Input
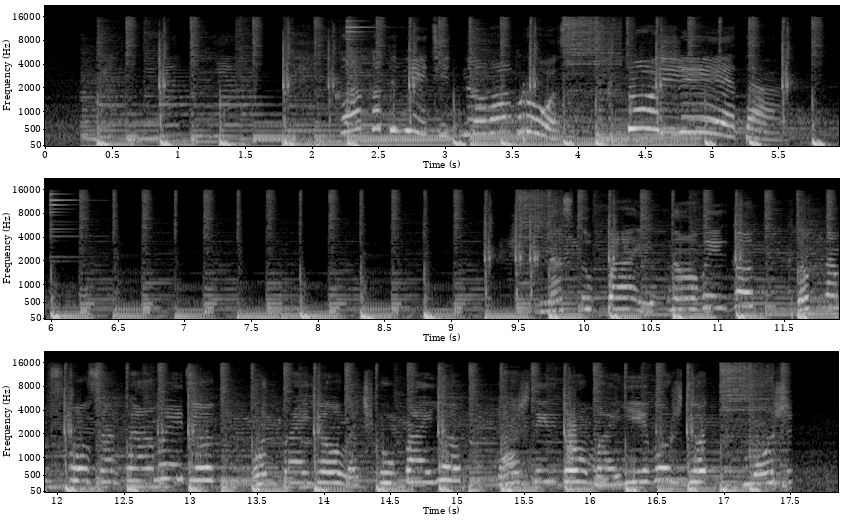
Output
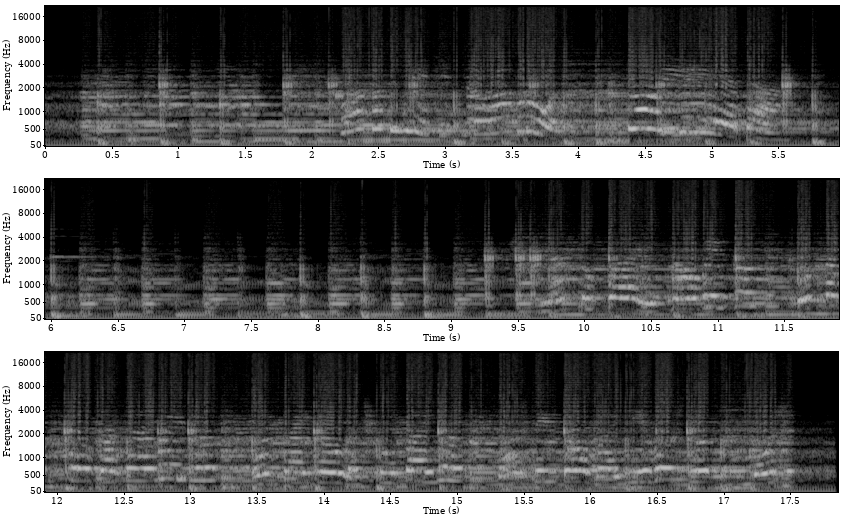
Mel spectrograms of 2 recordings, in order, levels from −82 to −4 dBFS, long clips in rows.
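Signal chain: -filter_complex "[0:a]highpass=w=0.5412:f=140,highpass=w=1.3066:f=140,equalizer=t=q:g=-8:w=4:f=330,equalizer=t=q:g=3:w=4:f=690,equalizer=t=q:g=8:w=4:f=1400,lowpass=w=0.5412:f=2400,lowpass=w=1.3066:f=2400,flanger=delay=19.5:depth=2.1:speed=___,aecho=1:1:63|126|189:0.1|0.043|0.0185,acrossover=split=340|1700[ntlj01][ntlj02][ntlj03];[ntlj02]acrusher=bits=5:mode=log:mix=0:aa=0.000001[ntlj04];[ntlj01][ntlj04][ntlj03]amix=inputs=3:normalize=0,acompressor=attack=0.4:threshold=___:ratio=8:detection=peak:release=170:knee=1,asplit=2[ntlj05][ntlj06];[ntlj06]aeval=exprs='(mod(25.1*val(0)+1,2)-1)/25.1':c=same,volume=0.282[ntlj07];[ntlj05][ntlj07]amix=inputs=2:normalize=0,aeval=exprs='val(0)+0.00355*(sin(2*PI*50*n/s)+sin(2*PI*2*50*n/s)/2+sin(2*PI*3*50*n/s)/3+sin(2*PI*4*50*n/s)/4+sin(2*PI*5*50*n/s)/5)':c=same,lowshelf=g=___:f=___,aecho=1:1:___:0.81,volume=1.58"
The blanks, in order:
0.8, 0.0355, -11, 360, 1.8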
